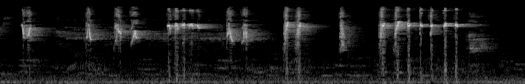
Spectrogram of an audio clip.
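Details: Common iora calling to a rival, giving sharp high chirps, then short steady whistled notes in rapid strings of four to six, separated by short gaps.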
